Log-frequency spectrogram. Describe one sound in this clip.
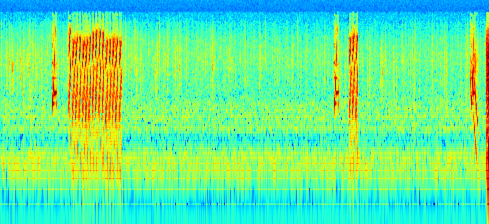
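Short bright chiming blips sound in quick bursts.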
